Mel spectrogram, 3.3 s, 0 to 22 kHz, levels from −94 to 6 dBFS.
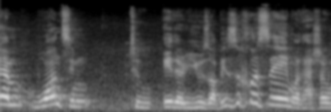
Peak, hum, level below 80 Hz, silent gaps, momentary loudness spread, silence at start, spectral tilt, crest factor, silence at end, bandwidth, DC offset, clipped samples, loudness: -2 dBFS; none; -62 dBFS; none; 13 LU; 0 s; -4.5 dB/octave; 18 dB; 0 s; 17 kHz; under 0.1%; under 0.1%; -20 LUFS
